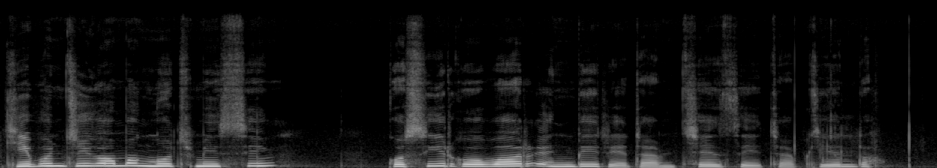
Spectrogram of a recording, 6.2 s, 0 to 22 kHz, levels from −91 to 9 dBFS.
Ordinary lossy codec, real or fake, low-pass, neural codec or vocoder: none; real; 19.8 kHz; none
